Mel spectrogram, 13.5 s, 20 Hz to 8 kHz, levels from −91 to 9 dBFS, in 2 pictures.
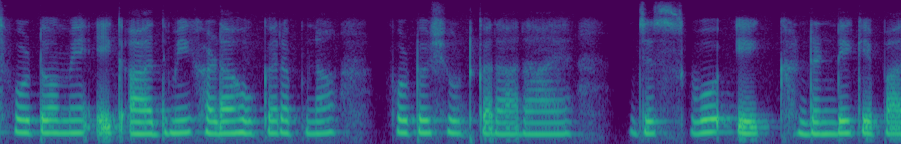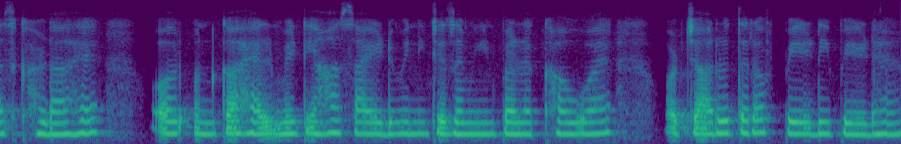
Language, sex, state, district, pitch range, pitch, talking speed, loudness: Hindi, male, Uttar Pradesh, Jyotiba Phule Nagar, 235-255 Hz, 245 Hz, 170 wpm, -28 LUFS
